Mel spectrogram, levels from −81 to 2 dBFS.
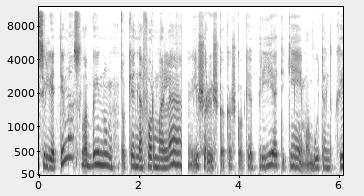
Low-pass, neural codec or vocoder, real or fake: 10.8 kHz; vocoder, 44.1 kHz, 128 mel bands every 256 samples, BigVGAN v2; fake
